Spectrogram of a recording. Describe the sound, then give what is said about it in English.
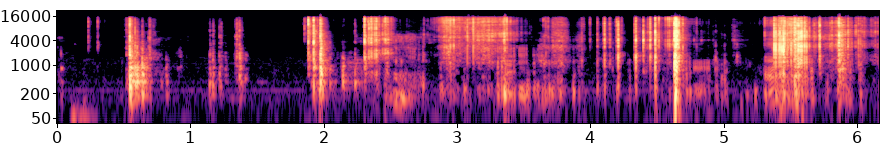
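A cardboard box is torn open in irregular bursts of ripping, crinkling and crunching, some sharp and loud and others brief, with short pauses between them. “Let me go ahead and open the box.”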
